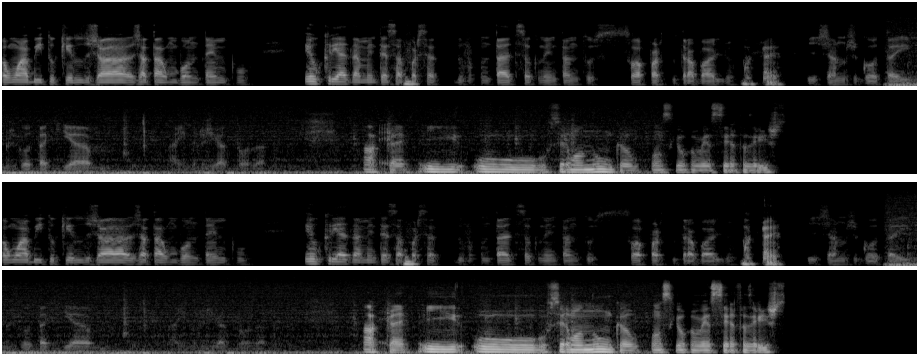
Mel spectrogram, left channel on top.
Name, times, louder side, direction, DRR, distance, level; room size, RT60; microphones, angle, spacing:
voice 1, 0.0-2.4 3.0-7.3 8.1-10.2 10.8-11.8 12.1-12.5, left 2 dB, 35° left, 0.4 m, -38 dB
voice 2, 7.4-7.8 12.8-17.0, right 4 dB, 65° right, 0.4 m, -25 dB
sound 1, 8.8-15.8, right 1 dB, 10° right, 0.6 m, -42 dB
2.9 x 2.3 x 2.8 m
head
